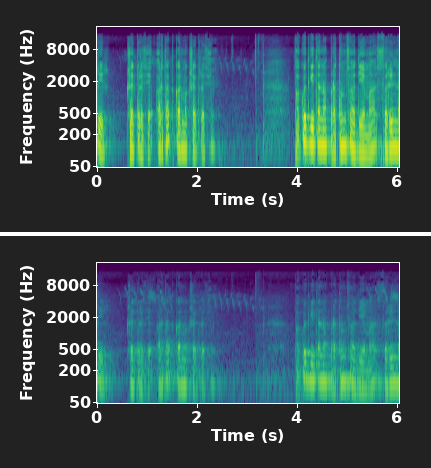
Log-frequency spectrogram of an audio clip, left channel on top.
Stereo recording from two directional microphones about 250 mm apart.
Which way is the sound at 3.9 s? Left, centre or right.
Left.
